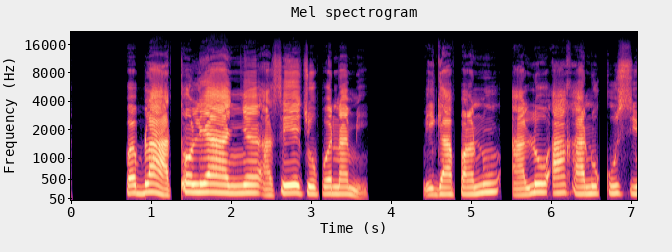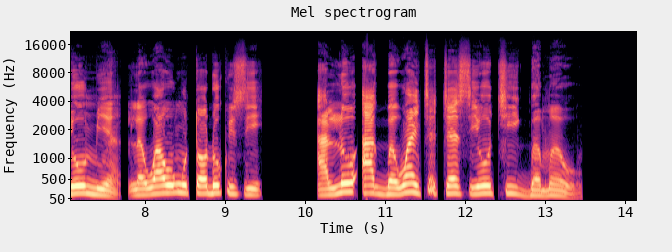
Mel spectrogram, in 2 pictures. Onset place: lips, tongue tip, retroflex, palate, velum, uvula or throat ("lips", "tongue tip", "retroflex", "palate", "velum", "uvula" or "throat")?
lips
